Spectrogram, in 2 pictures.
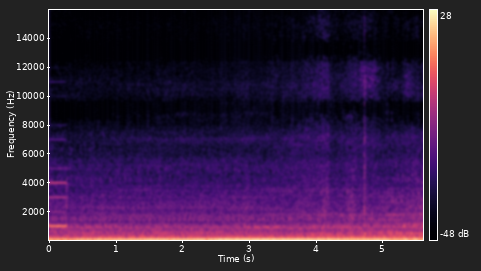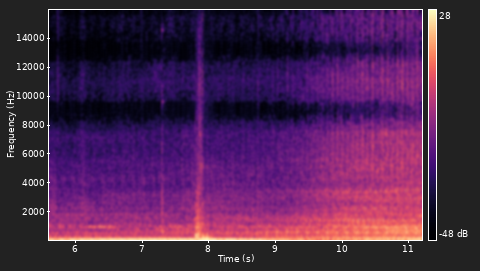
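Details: Ford Transit 2.2 FWD diesel after a full engine rebuild, once fixed by fitting another Ford's ECU, BCM and key with programming and adaptations: it now idles with a steady, even clatter and no knock from cylinder two, a normal idle.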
